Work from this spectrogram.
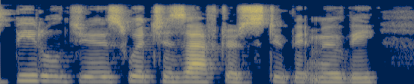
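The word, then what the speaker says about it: Betelgeuse: wink um and uh yes I know the proper pronunciation today is Beetle Juice which is after stupid movie um but years ago uh it used to be pronounced to my understanding Bal go and I believe there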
